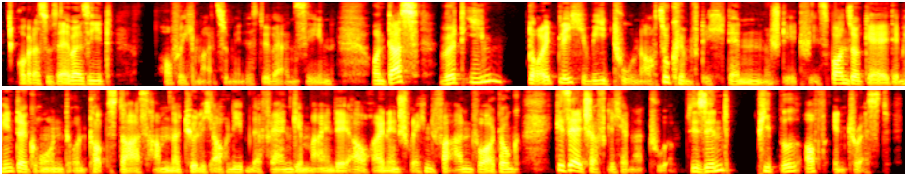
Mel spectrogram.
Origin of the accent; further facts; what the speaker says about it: Germany; als Deutscher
